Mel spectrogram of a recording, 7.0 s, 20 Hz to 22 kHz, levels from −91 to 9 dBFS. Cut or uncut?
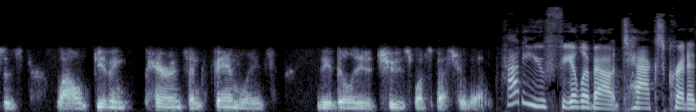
cut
